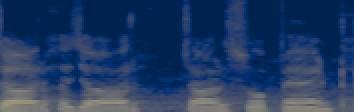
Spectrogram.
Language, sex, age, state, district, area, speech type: Punjabi, female, 30-45, Punjab, Mansa, rural, spontaneous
